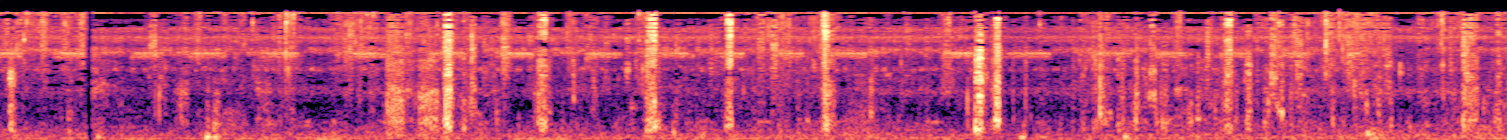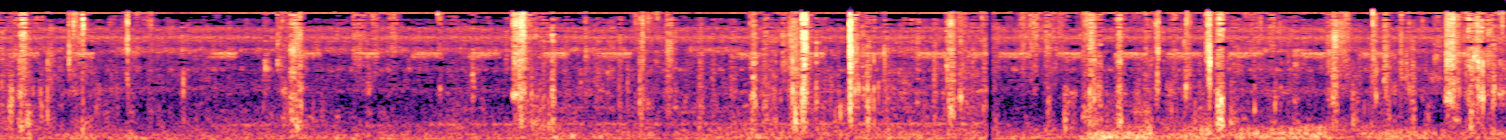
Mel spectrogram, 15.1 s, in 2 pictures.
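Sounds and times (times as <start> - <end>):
wet chewing and lip-smacking: 0.0 - 15.0.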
